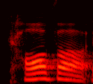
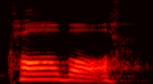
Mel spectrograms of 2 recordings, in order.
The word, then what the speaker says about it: kava: This particular word for wait is the word kava. It's pronounced in the Hebrew kava. Say that with me, kava.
